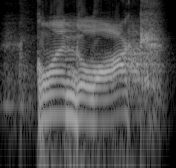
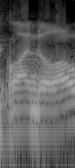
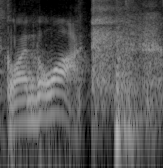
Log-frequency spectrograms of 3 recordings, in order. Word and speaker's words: Glendalough: This is the Glendalough which is how it's pronounced, by the way. And if you think it's Glendalough, which I always did, then it turns out we're wrong. It's Glendalough.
